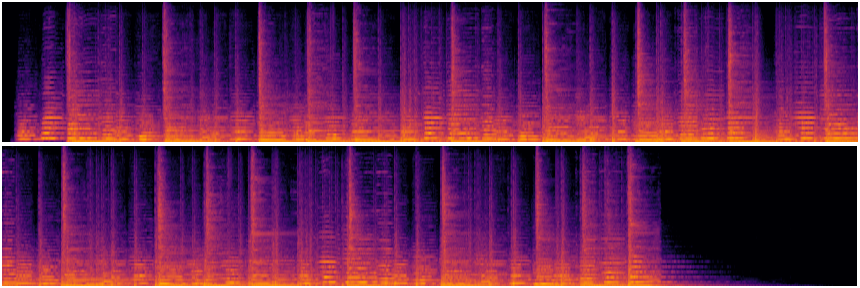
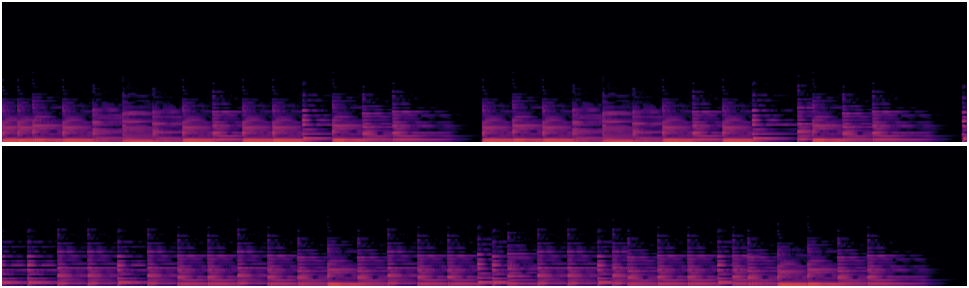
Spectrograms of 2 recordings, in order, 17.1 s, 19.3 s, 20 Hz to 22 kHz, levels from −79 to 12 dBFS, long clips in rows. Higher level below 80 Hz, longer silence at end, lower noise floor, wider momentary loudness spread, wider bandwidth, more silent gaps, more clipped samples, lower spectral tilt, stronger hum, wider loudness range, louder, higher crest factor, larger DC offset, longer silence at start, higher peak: first, -16 dBFS vs -60 dBFS; first, 1.7 s vs 0.35 s; first, -73 dBFS vs -57 dBFS; second, 4 LU vs 7 LU; first, over 20 kHz vs 9.8 kHz; neither; neither; about the same, -5 dB/octave vs -4 dB/octave; neither; second, 1 LU vs 4 LU; first, -13 LUFS vs -36 LUFS; about the same, 12 dB vs 14 dB; neither; first, 0.15 s vs 0 s; first, 0 dBFS vs -22 dBFS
